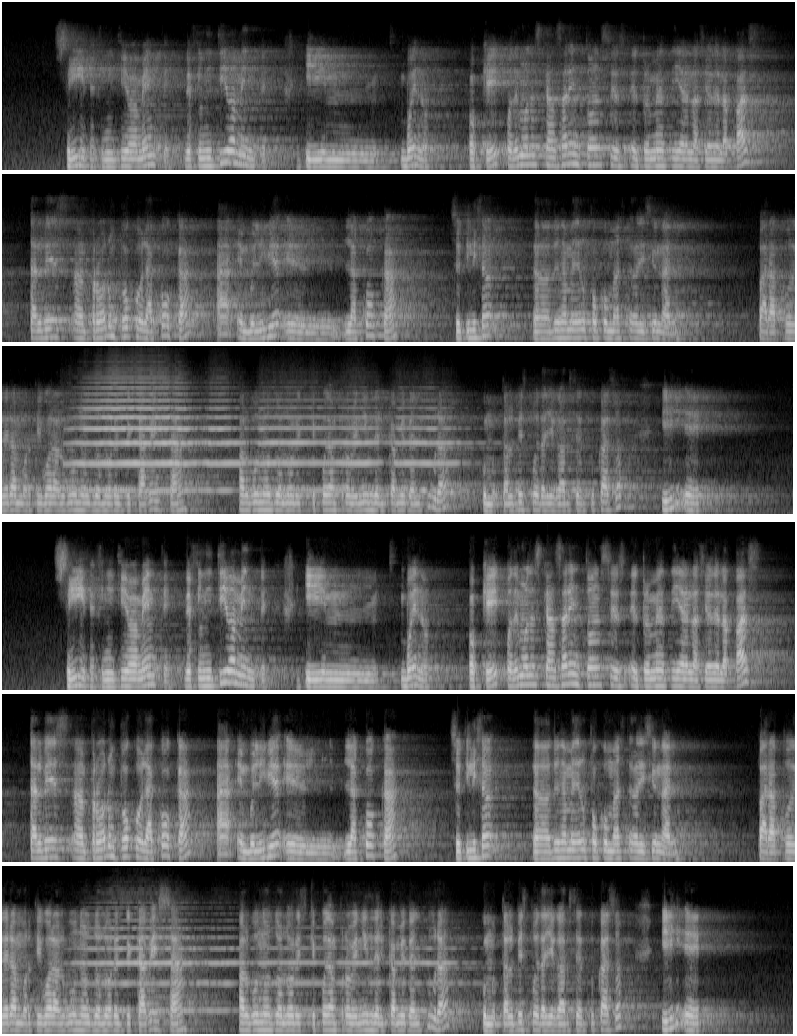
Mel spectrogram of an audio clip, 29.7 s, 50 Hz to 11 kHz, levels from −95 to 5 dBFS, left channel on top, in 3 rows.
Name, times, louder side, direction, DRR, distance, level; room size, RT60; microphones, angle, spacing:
voice 1, 0.7-4.7 5.0-5.4 5.8-9.4 10.3-12.3 12.6-14.9 15.5-16.1 16.5-18.4 19.4-22.1 22.8-25.4 25.8-28.5, right 4 dB, 70° right, 12 dB, 1.0 m, -25 dB
Trumpet, 20.5-25.6, left 5 dB, 80° left, 1.3 m, -30 dB
27.5 x 22.5 x 6.0 m, 2.2 s
head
